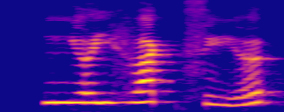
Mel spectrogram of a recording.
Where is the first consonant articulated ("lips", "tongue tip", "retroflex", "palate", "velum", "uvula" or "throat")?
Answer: palate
